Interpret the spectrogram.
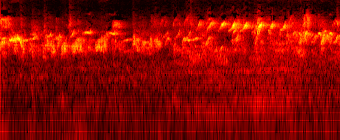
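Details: Chinese hwamei, a selected songbird, singing a dense, rich, unbroken stream of varied whistled and warbled phrases, quick slurred notes rising and falling with some louder pulsing notes toward the end.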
